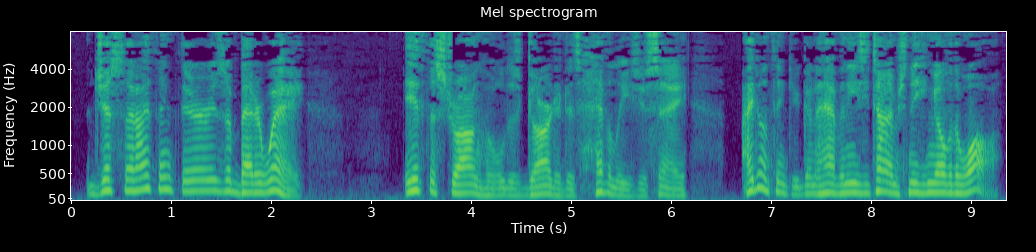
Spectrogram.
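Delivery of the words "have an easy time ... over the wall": plain reading voice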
